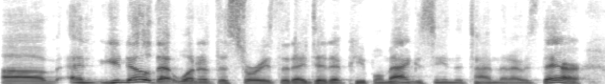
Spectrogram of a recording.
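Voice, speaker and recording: The voice swings very widely in pitch against a quiet background. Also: man. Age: 30s. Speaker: journalist and author. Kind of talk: casual chat.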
